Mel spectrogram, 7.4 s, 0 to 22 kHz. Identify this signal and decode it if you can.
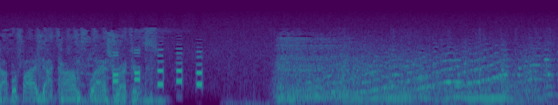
DTMF, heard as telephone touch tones, dialled by hand, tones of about 80 ms. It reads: 70392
